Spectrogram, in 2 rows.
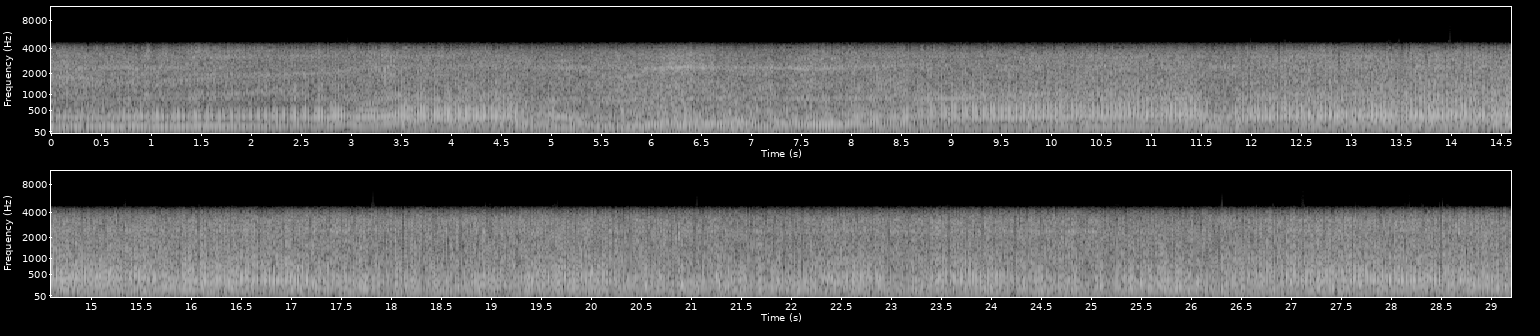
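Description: Suzuki SV650's V-twin engine heard from the rider's seat, pulling up through the gears. The pitch rises, breaks briefly for shifts about five and twelve seconds in, then holds fairly steady at cruising speed, with a constant rush of wind noise over it.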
